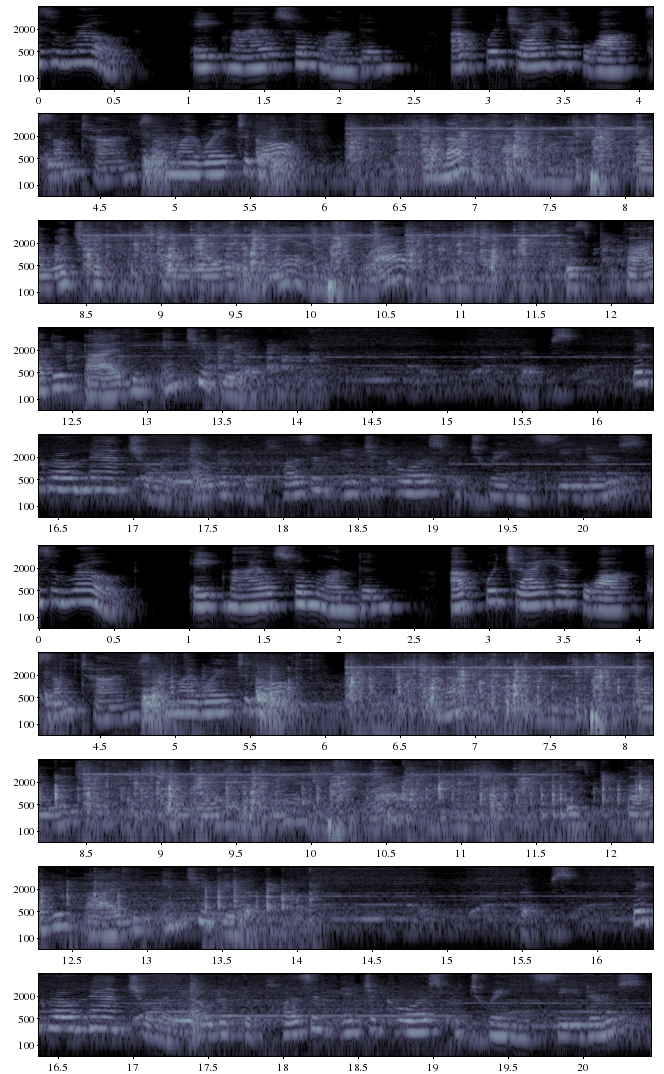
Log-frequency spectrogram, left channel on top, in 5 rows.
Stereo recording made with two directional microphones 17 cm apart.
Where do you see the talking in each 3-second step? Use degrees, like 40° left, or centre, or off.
50° right, 10° right, 50° left, 40° left, 20° left, 30° right, 40° right.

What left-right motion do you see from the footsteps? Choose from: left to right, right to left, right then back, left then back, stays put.
right to left.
